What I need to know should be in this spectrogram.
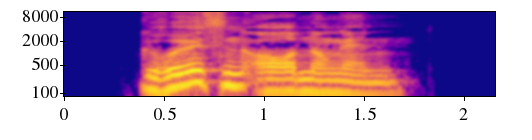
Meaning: plural of Größenordnung
- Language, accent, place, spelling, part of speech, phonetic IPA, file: German, Germany, Berlin, Größenordnungen, noun, [ˈɡʁøːsn̩ˌʔɔʁdnʊŋən], De-Größenordnungen.ogg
